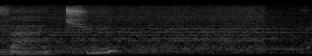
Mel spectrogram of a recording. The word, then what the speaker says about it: vas-tu: Comment vas-tu? S is silent.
